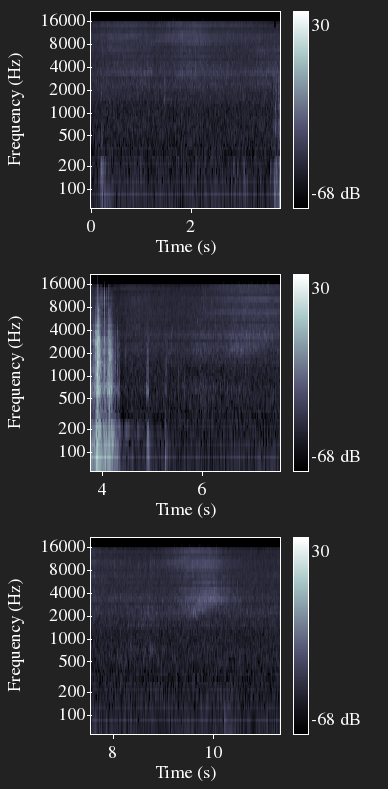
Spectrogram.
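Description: Muffled underwater sound picked up through a camera housing resting on a shingle seabed: a faint steady hiss, broken about four seconds in by one loud noisy knock-and-rumble lasting about half a second, followed by two small clicks.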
